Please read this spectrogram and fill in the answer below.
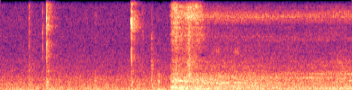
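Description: A few computer keyboard keystrokes as shortcut keys are pressed, then a bit over a second in a steady hiss of background noise sets in.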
